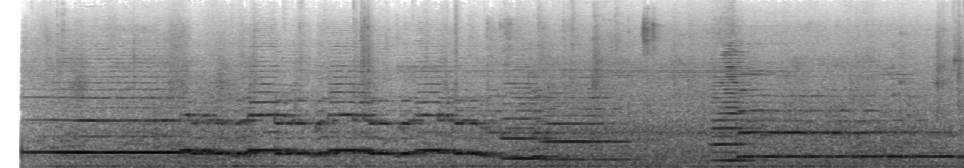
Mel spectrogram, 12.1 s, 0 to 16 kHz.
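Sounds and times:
wooden flute melody: 0:00.3 - 0:12.0.

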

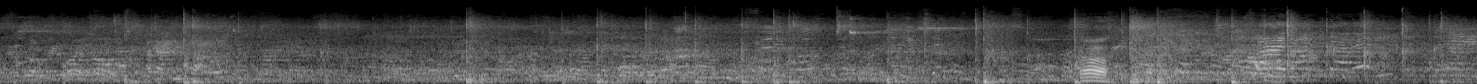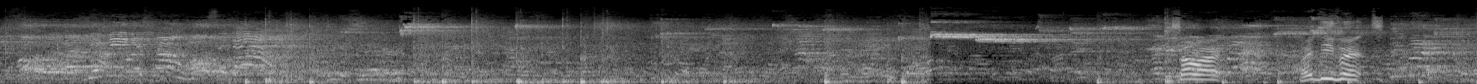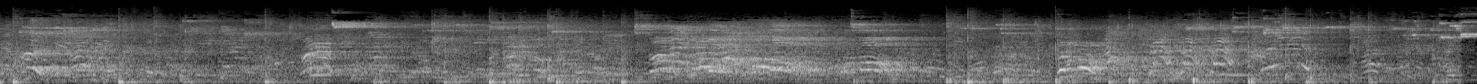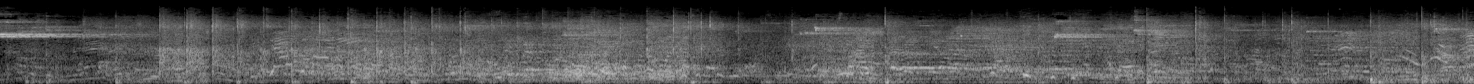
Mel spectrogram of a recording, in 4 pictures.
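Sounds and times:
spectators chatting and shouting: 0:00.0 - 0:59.0
basketball bouncing on gym floor: 0:09.7 - 0:10.0, 0:10.7 - 0:11.7, 0:19.2 - 0:21.5.

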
